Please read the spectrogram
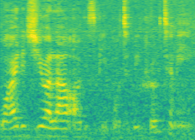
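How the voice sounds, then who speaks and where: With audible room echo and noticeable background noise, a woman talks at a fairly quick pace. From Vietnam, moved to the US as a child. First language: Vietnamese. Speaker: panel guest. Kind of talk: testimony.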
